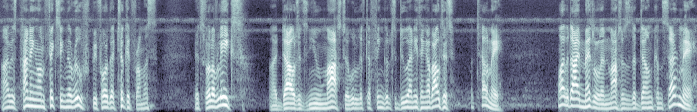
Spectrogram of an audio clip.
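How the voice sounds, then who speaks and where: An actor playing a middle-aged medieval nobleman and father, speaking in a measured, wry and wary manner for a video game. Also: medium pitch, expressive, fairly bright tone. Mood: skeptical. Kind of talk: video game cutscene acting.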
